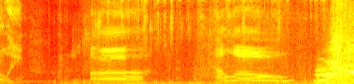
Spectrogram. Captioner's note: water swirling intensifies; A terrifying ROAR deafens the surroundings as a magnificent dragon appears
